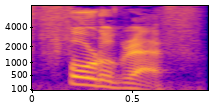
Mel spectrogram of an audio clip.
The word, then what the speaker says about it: photograph: so in this case this particular word has three syllables and i pronounce this as photograph which means i'm stressing on the first syllable but when i look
